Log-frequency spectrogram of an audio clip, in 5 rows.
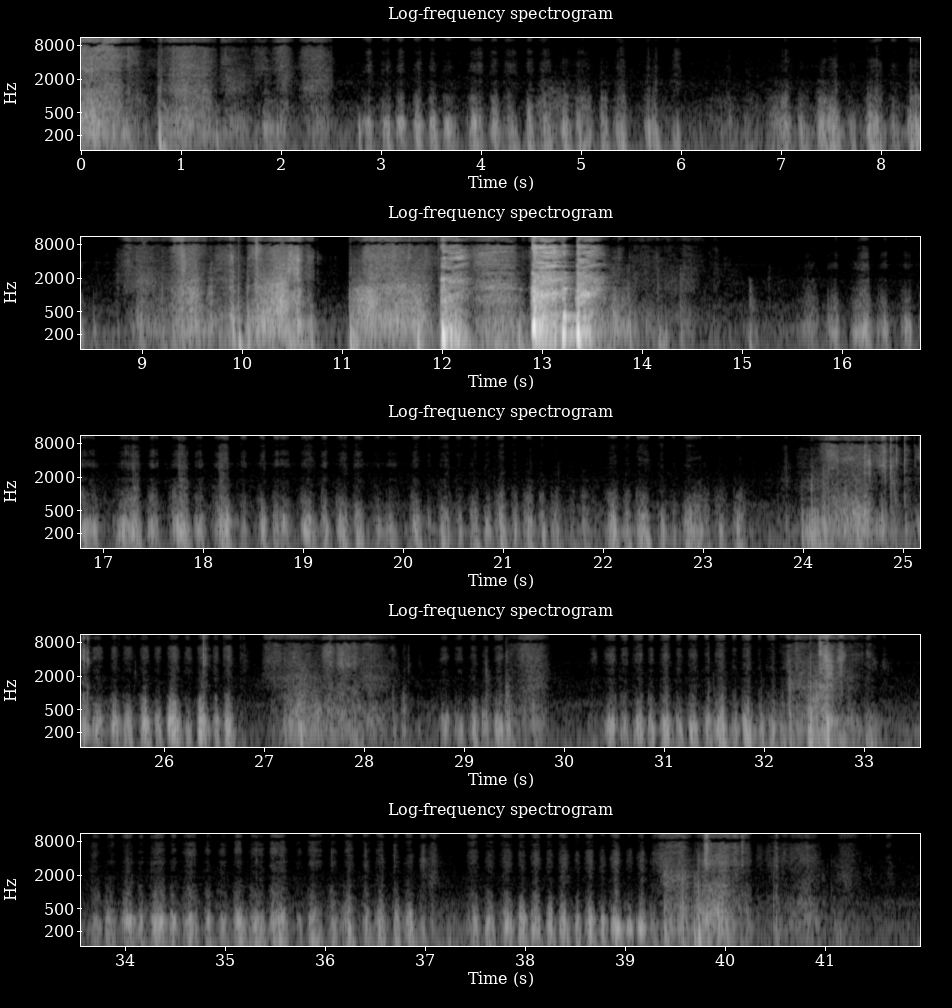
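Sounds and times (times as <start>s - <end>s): pencil scratching on paper: 0.0s - 12.0s, 15.5s - 23.5s, 24.2s - 40.8s
person coughing: 11.9s - 13.8s.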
